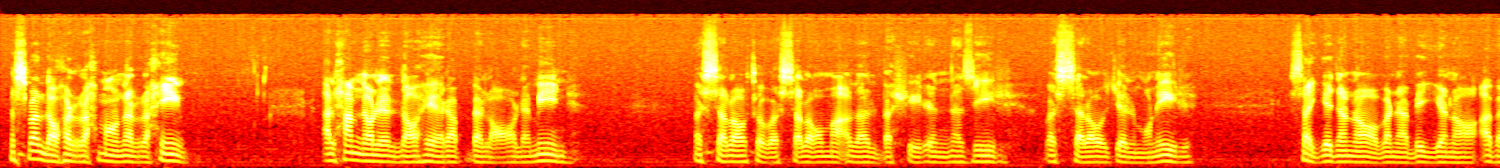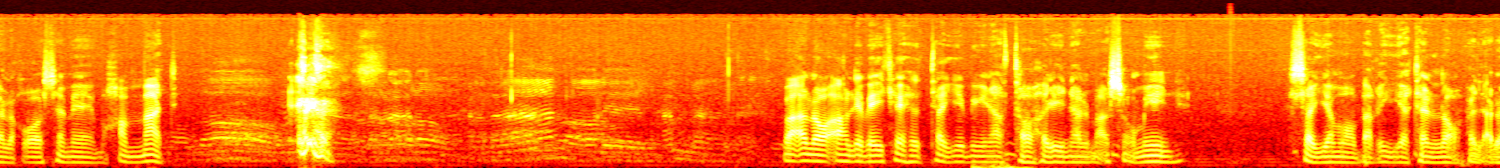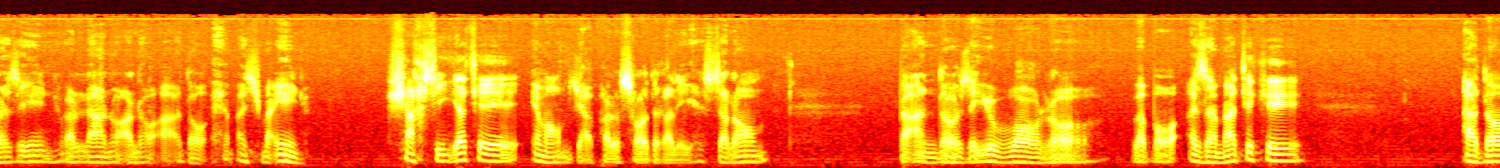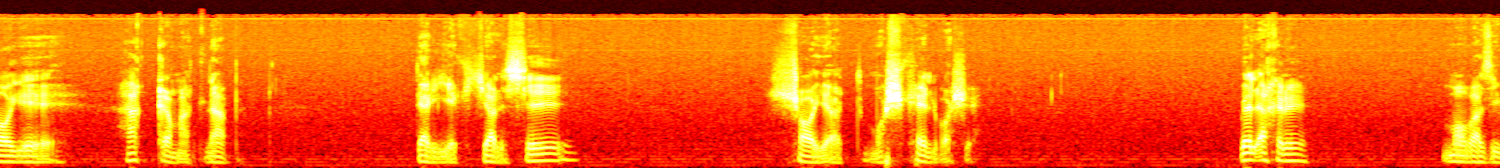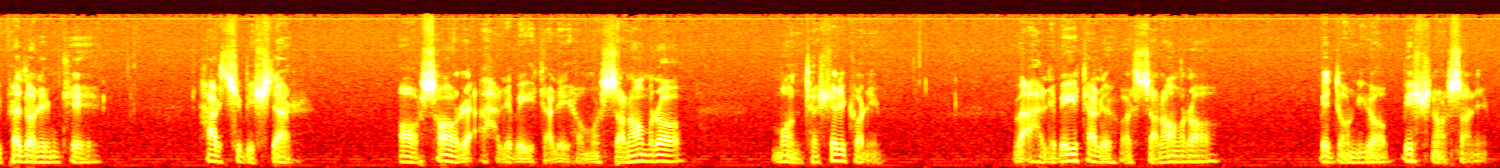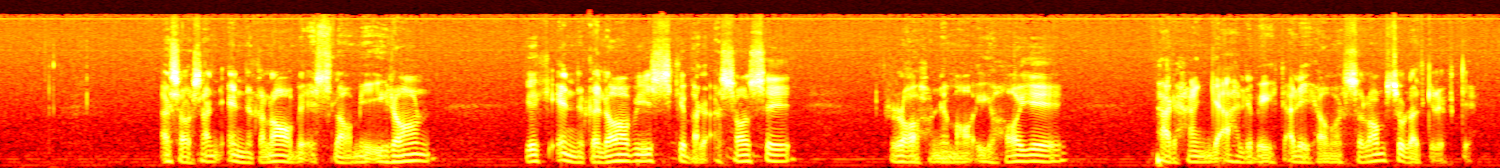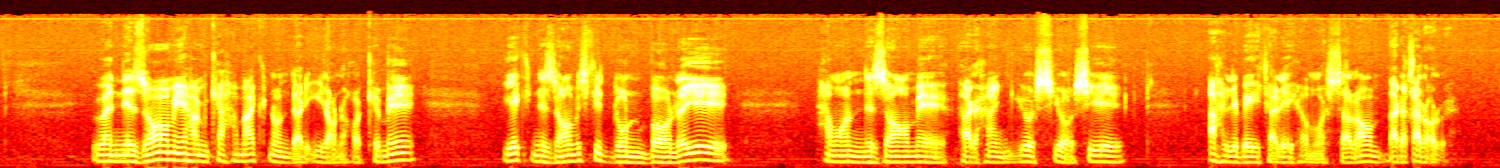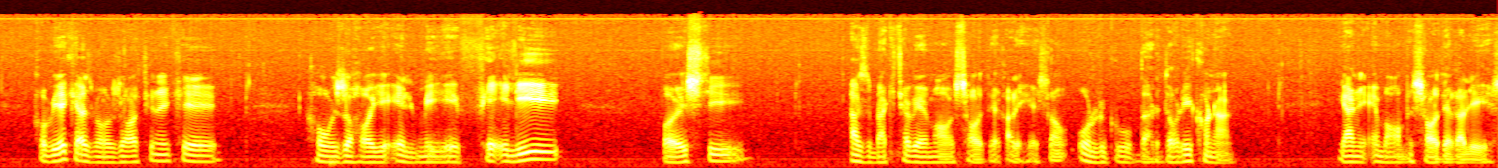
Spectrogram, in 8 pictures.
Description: به گزارش خبرنگار سرویس سیاسی خبرگزاری رسا، حضرت آیت الله نوری همدانی در مراسمی که به مناسبت شهادت امام جعفر صادق علیه السلام در دفتر این مرجع تقلید برگزار شد، با بیان اینکه باید شخصیت و سیره ششمین امام معصوم بیشتر در جامعه تبیین و تفسیر کنیم، ابراز داشت: ما وظیفه داریم که هرچه بیشتر، آثار اهل بیت (علیهم السلام) را منتشر کنیم و اهل بیت (علیهم السلام) را به دنیا بشناسانیم.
